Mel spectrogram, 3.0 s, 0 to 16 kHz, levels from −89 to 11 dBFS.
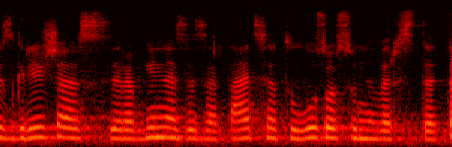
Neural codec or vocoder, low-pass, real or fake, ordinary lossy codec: none; 14.4 kHz; real; Opus, 32 kbps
